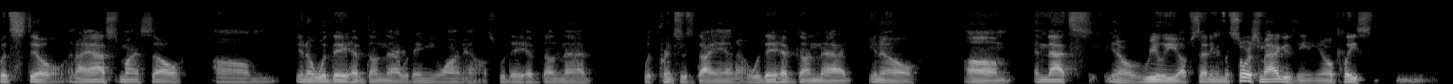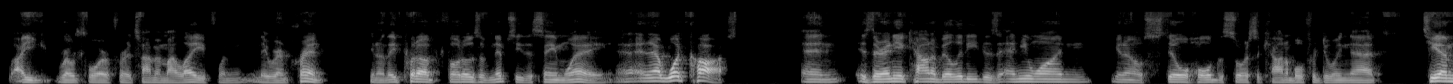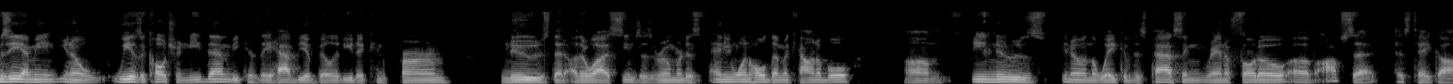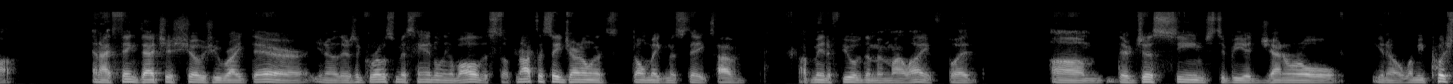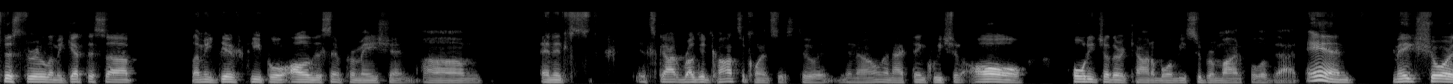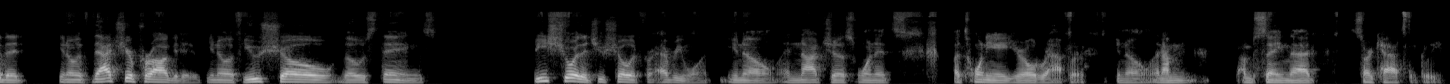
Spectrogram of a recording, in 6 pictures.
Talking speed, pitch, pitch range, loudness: 190 wpm, 105 Hz, 95-115 Hz, -27 LUFS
